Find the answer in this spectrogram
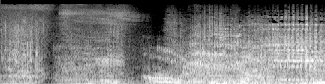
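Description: King Ghidorah's roar, a film monster sound effect: short cries broken off twice in the first two seconds, then a longer roar with gliding pitch from about two seconds in.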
